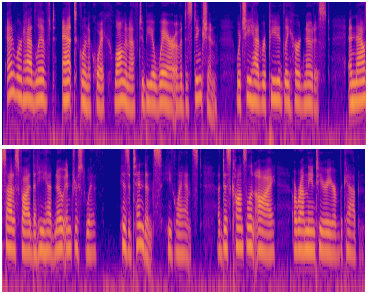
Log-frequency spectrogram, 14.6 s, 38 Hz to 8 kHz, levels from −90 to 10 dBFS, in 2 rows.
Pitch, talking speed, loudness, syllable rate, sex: 185 Hz, 170 wpm, -20 LUFS, 5.7 syllables/s, female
